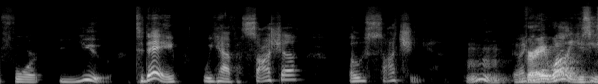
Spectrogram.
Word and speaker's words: Sasha Osachi: Today, we have Sasha Osachi. Very well. You said it beautifully. Yes. Right no, I love it. Thank you. With a silent D. The D is very much silent.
